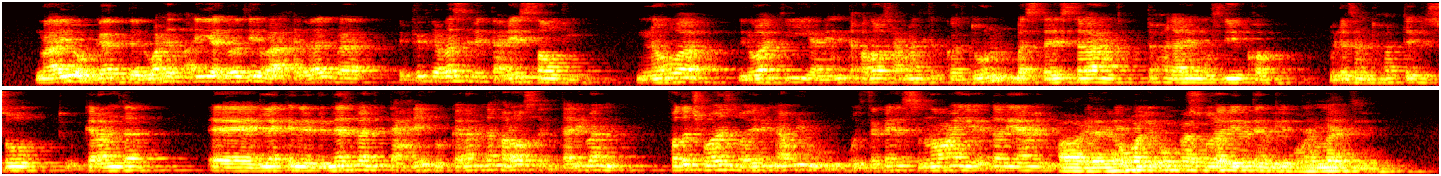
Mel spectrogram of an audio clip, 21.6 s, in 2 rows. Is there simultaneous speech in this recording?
Yes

